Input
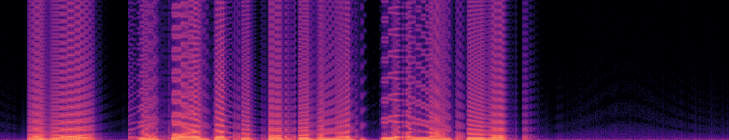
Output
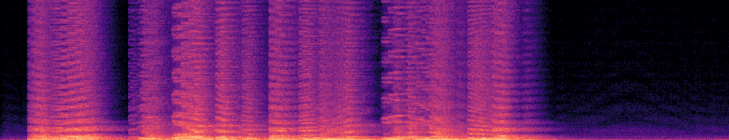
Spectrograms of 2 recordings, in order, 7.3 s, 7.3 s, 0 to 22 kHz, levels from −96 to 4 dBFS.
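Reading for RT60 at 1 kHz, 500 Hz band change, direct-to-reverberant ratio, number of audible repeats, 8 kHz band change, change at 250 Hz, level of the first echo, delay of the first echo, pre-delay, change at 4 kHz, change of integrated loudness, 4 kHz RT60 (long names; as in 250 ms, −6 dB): 0.70 s, +6.0 dB, −6.0 dB, no echo audible, +3.5 dB, +8.0 dB, no echo audible, no echo audible, 10 ms, +4.5 dB, +8.0 dB, 0.50 s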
